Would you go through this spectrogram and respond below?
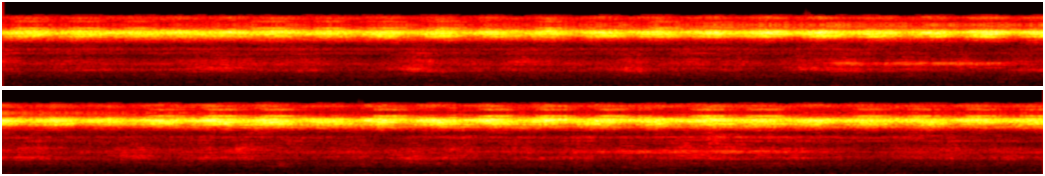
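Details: Cricket chirping at night: a continuous high, shrill trill holding one steady pitch, with faint pulsing and softer higher tones drifting in and out. No other clear sounds.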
